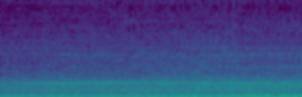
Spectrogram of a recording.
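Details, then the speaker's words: Air conditioner running for the first time this summer, now seated properly after sitting wrong had made it noisy; a steady low hum with a light, uneven rattle, the water splash quiet, running fairly quietly and nothing alarming. "a little rattly but it's pretty quiet see it's pretty small this is big higher unit even the water splash sound is quiet"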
